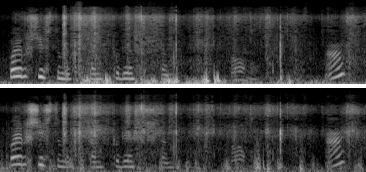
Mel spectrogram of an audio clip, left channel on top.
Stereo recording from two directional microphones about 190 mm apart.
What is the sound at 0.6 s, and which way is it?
Speech, 55° left (ahead or behind).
